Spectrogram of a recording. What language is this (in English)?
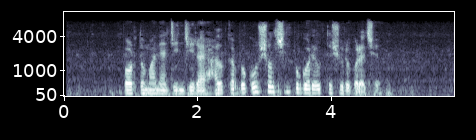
Bangla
